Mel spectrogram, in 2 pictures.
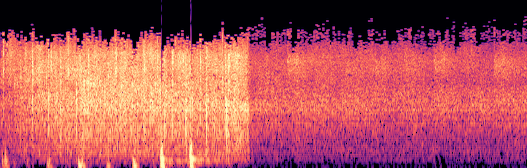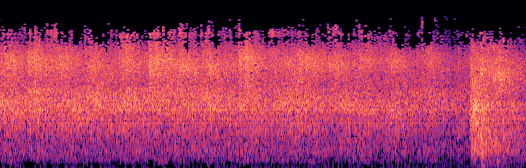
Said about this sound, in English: We've said goodbye, but I think just for the record, for the APCM minutes, it would be appropriate for us all just to give them a big round of applause to say thank you very much.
